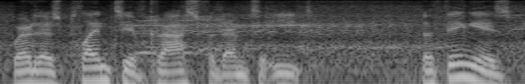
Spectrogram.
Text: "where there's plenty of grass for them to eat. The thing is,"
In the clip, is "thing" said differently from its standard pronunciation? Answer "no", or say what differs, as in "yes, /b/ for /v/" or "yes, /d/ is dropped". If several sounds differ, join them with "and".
no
